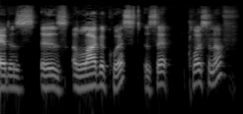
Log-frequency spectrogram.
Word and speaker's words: Lagerquist: Lagerquist. Lager. It's like drinking a lager with a quist on the end of it. Yeah, kind of. But you pronounce the letters more, like Lagerquist.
